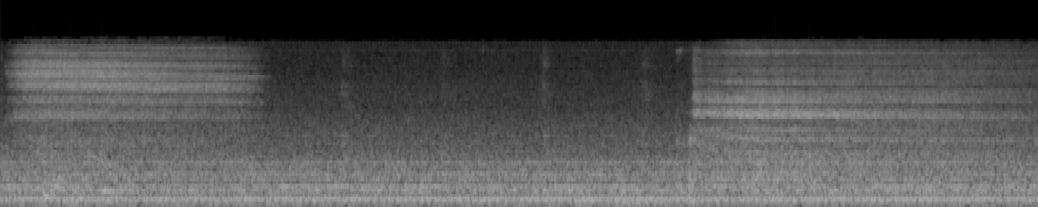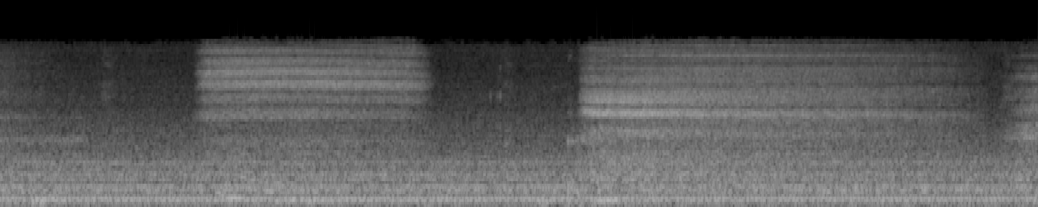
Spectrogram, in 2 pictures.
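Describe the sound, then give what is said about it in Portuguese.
Slow, deep breaths in a breathing exercise, lungs filled fully through long sighs and the air released slowly, in a steady cycle, each lasting a few seconds, airy over a constant low background drone, with no talking. “Vamos manter essa respiração profunda pelo maior tempo possível”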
